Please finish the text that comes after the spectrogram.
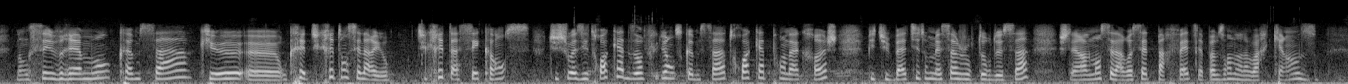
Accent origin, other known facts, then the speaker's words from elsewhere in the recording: France; je suis française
